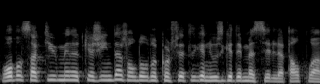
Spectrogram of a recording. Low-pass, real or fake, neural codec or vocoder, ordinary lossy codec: none; fake; codec, 16 kHz, 1 kbps, X-Codec, HuBERT features, trained on LibriSpeech; none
